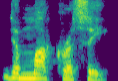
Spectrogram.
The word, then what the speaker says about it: democracy: You talked about democracy, I believe, and it's pronounced with an emphasis on the second syllable, democracy.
